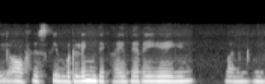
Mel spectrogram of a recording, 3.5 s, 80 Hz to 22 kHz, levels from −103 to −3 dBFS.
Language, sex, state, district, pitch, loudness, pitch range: Hindi, female, Uttarakhand, Tehri Garhwal, 195 Hz, -15 LUFS, 190-200 Hz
